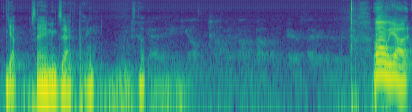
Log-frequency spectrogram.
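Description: A middle-aged man speaks into a microphone, heard through loudspeakers in an echoing room.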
